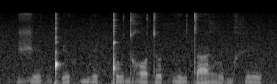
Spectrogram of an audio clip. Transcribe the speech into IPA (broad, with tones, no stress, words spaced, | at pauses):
ʒɪ˨˦ǃʼɪ˨f bɪ˦ ǃu˦dɣɔ˦t ʊ˦θði˨ta˨ ɣʊ˨bxɪ˦˨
